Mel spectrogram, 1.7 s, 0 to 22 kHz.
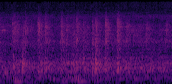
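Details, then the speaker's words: Hornby R2730 LMS Stanier Class 4P model loco on the layout after repair (intermediate gear filed and repositioned): soft even whirr, light steady wheel clatter, no binding; ammeter a steady 100 mA, fault sorted. "What's the ammeter saying? A very steady 100 milliamps. I think we've sorted it."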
